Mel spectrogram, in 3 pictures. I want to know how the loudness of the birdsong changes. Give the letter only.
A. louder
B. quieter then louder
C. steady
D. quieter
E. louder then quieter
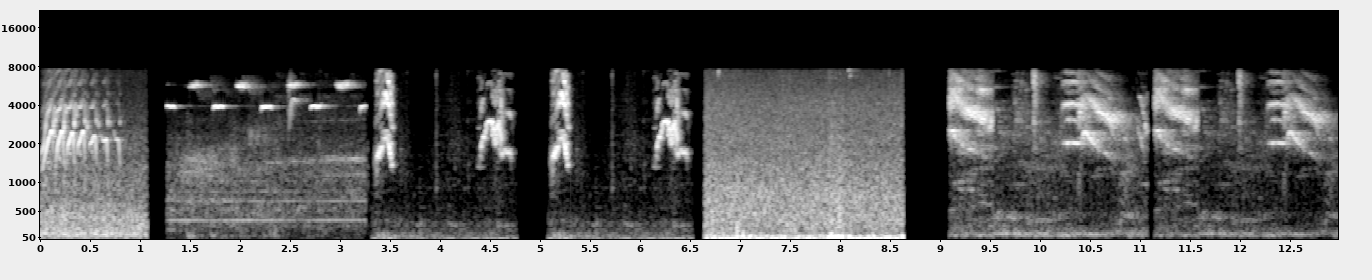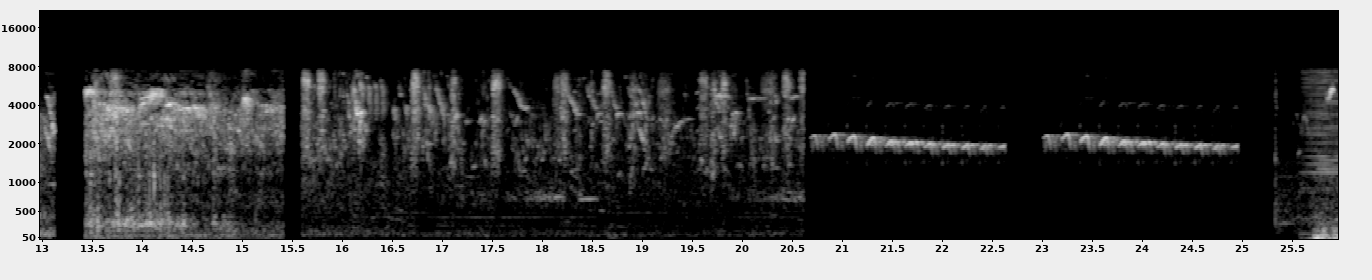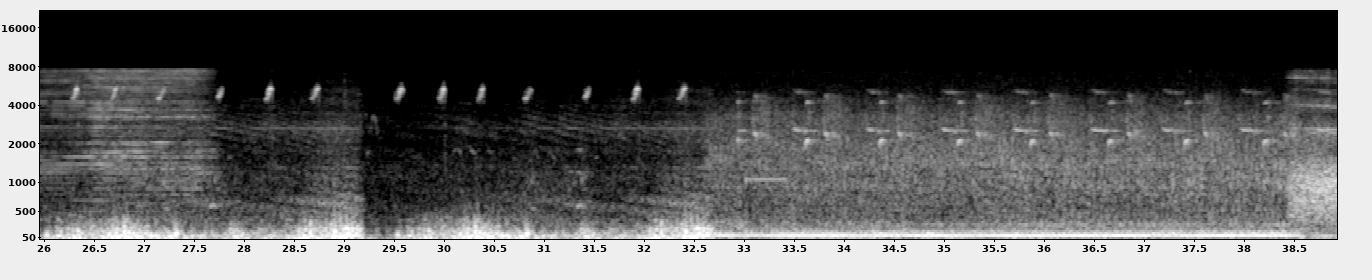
D.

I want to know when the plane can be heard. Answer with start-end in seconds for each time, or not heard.
25.7-38.8.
